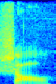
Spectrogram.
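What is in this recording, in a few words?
"shao", Mandarin Chinese pinyin, third tone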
